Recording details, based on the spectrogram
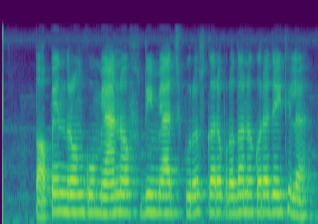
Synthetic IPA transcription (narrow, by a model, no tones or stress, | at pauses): t̪ɔpend̪ɾɔŋkumjanɔpʰd̪imjad͡ʒpuɾɔskaɾɔpɾɔd̪anɔkɔɾad͡ʒajt̪ʰila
